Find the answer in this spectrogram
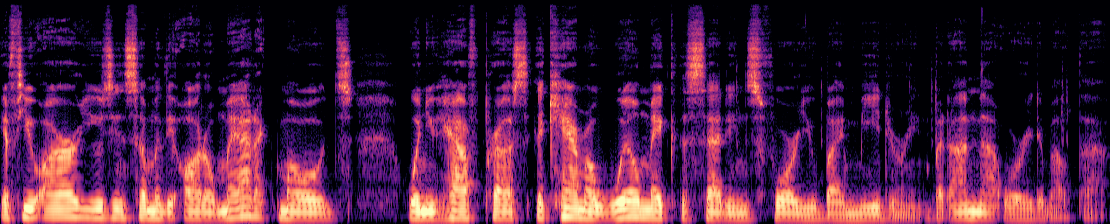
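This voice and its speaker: This man has an ordinary speaking voice, medium in pitch, with fairly even intonation at a fairly quick pace. The recording is very clean, with a silent background. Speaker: bird photography camera tutorial host. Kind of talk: tutorial.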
